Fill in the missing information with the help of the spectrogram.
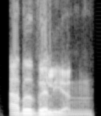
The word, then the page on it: Abbevillian: British English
